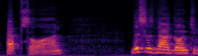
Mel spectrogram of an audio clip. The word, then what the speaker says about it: epsilon: a long e and we had epsilon before which is the short e e e epsilon this is now going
